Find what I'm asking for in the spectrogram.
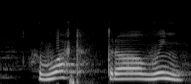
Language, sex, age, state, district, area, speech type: Kashmiri, female, 30-45, Jammu and Kashmir, Baramulla, urban, read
